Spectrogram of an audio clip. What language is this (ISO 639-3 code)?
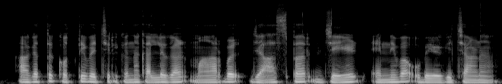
mal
